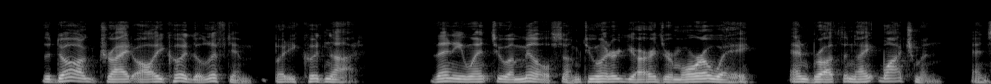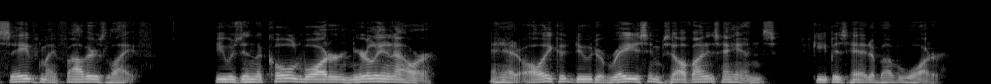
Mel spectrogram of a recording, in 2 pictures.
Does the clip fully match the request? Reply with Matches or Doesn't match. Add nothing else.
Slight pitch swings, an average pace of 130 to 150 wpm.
Doesn't match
